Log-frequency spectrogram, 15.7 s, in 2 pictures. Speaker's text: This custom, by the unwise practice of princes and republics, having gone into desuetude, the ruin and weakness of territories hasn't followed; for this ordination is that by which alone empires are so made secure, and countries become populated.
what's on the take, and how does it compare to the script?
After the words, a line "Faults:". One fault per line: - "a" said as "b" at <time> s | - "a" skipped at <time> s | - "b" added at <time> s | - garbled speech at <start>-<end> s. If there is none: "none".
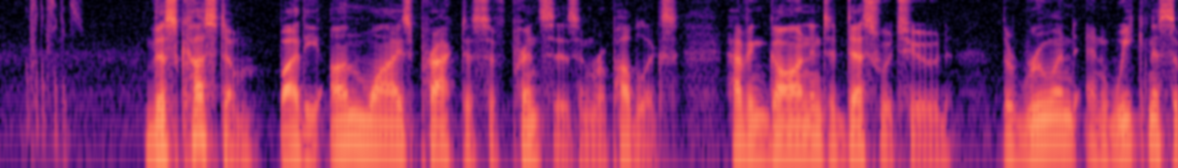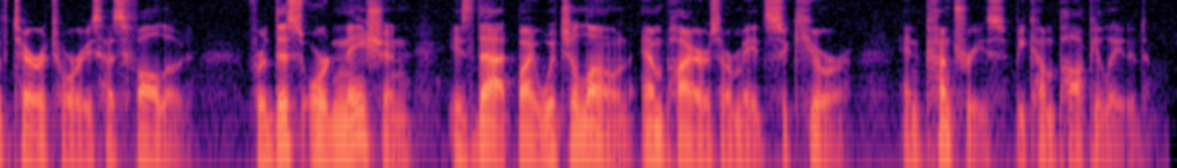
This custom, by the unwise practice of princes and republics, having gone into desuetude, the ruin and weakness of territories has followed; for this ordination is that by which alone empires are made secure, and countries become populated.
Faults:
- "hasn't" said as "has" at 8.5 s
- "so" skipped at 12.7 s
